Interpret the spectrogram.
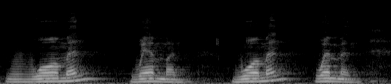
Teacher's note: the second syllable man and men are pronounced exactly alike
